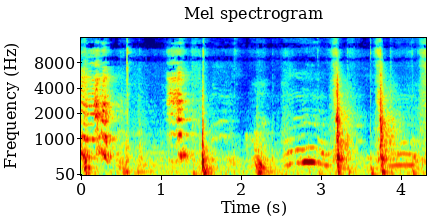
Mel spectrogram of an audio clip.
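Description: A knife chops through a soft, fresh bottle gourd (lau) from a home garden in sharp irregular strokes, with brief voices and small sounds of movement between the cuts.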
